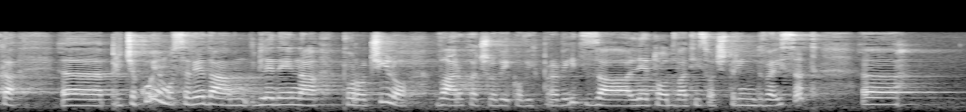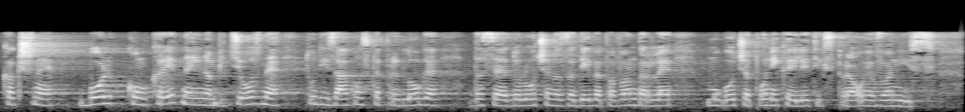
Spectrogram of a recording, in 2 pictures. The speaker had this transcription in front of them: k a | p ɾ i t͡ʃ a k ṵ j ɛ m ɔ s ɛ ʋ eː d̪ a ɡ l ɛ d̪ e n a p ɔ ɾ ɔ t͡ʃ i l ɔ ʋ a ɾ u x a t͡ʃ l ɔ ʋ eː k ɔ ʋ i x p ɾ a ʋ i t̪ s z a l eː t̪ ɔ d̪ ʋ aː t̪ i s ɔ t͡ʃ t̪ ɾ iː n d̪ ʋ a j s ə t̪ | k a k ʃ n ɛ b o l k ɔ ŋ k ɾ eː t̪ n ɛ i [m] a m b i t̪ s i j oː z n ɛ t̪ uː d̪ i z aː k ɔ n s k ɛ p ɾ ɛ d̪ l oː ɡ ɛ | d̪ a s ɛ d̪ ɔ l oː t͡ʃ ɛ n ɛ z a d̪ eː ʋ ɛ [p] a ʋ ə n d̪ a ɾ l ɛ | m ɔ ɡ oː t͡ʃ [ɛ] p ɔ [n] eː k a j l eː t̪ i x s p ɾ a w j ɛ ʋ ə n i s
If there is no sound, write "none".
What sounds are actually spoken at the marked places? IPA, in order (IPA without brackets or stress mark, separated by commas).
n, p, ɛ, n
